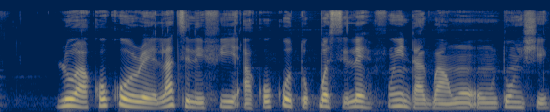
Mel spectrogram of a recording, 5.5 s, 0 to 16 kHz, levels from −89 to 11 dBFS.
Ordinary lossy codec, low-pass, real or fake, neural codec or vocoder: none; 10.8 kHz; real; none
